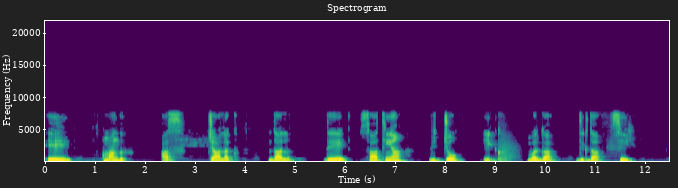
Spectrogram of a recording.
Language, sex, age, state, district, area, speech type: Punjabi, female, 60+, Punjab, Fazilka, rural, read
